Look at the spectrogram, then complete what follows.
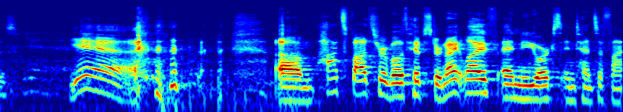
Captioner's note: laughs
